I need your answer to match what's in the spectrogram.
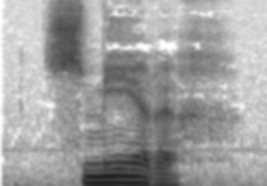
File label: "smerig", Dutch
